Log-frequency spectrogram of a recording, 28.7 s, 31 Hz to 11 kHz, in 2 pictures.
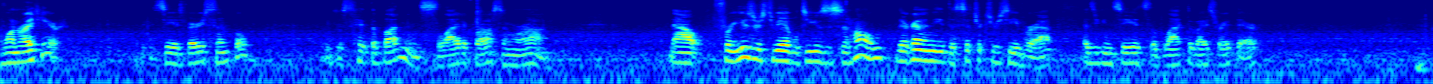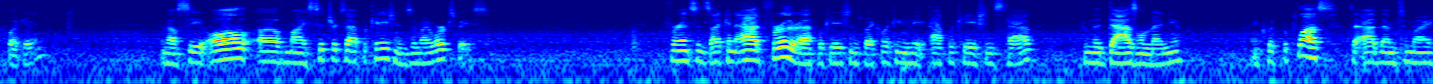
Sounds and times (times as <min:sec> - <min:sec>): Speech: 0:00.0 - 0:00.7, 0:01.4 - 0:02.6, 0:03.2 - 0:05.6, 0:06.7 - 0:12.6, 0:14.2 - 0:14.9, 0:15.9 - 0:19.3, 0:21.0 - 0:28.6.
